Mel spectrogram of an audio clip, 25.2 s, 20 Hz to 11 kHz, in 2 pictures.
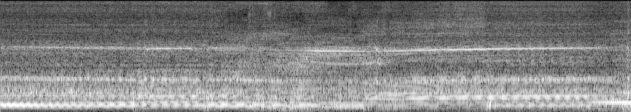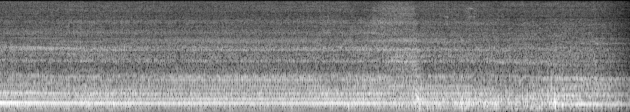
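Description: Kawasaki Ninja 250R parallel-twin engine running under way at steady revs, with wind rush over the microphone. The engine pitch changes abruptly twice, about seven and about twelve seconds in, as with gear changes, and otherwise drifts slowly.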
